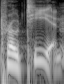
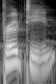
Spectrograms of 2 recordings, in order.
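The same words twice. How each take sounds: First: It is not said like the nutrient word. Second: It is said like the nutrient word. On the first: "you saying protein" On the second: "instead of protein"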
